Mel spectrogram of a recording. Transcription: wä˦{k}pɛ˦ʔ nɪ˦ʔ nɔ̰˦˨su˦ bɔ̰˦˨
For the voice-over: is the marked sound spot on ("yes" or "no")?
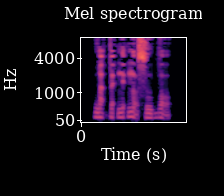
no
